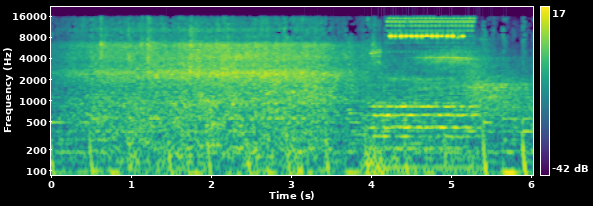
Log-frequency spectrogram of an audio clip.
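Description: Moderate rain driven by strong wind hisses steadily in a broad wash of noise, growing louder and more roaring in the last couple of seconds, with no voices.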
